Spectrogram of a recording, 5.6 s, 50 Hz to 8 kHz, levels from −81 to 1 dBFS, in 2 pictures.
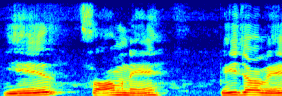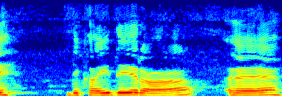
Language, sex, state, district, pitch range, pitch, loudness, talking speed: Hindi, female, Haryana, Charkhi Dadri, 170-190 Hz, 180 Hz, -13 LUFS, 85 wpm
